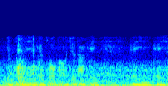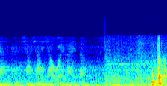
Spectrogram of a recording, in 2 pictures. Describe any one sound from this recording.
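A car engine hums inside a vehicle.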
